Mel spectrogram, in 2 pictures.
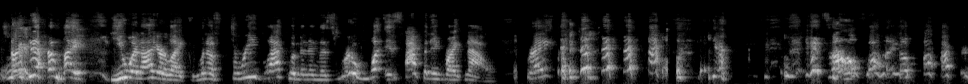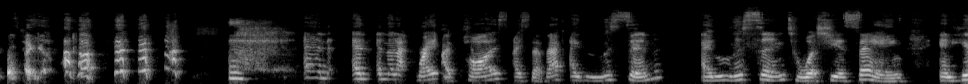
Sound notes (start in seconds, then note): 5.5 laughter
